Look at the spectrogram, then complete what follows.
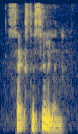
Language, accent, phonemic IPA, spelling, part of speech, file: English, Southern England, /ˌsɛksdəˈsɪl.i.ən/, sexdecillion, numeral, LL-Q1860 (eng)-sexdecillion.wav
- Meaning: 1. 10⁵¹ 2. 10⁹⁶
